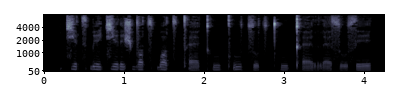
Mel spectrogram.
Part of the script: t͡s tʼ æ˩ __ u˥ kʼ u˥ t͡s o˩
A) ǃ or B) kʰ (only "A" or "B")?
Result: B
